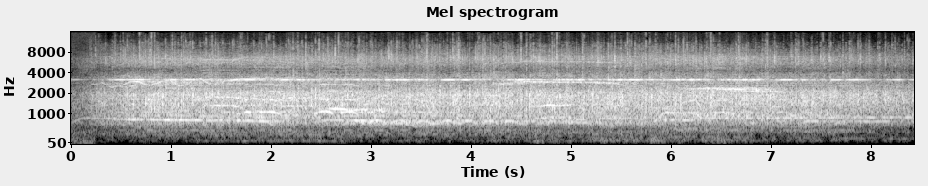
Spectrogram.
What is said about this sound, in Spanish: en el balcón, todos los días a las 8 de la tarde salíamos a aplaudir a los sanitarios al balcón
